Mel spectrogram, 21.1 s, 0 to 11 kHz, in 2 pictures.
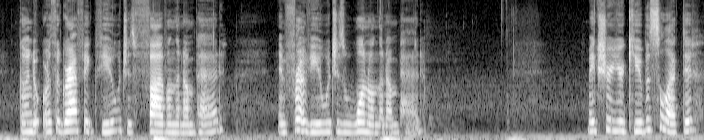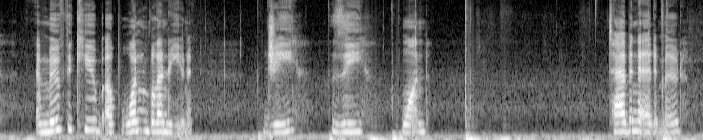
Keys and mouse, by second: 2.2 KP_5, 5.7 KP_1, 14.4 g, 20.5 Tab.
